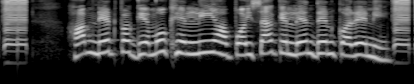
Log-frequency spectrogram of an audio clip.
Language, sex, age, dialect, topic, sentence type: Bhojpuri, female, <18, Southern / Standard, banking, statement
